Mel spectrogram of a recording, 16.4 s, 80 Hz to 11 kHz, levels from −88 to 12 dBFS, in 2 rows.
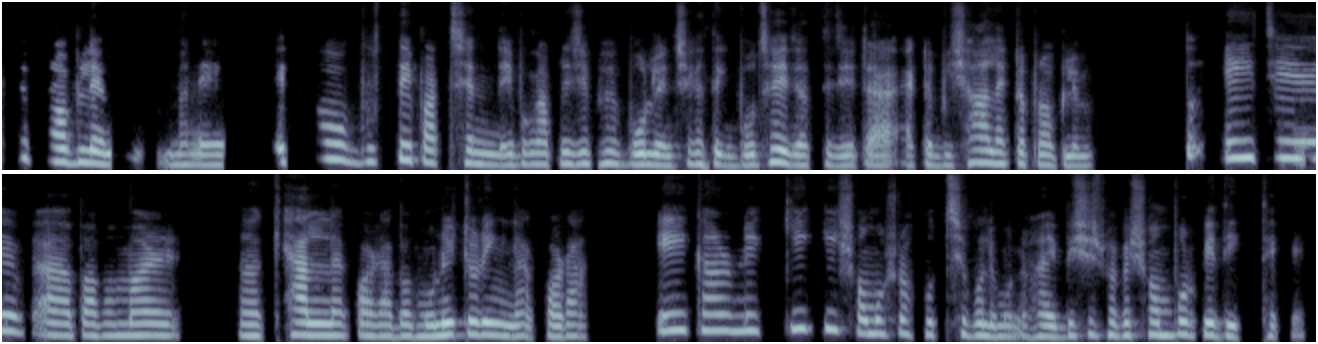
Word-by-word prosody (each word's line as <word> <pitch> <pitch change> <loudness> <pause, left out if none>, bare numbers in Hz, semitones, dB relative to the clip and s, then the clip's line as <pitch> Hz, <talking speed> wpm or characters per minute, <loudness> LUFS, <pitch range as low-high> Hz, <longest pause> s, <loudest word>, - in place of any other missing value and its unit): একটা 320 - -7
প্রবলেম। 240 -4 +5 0.5
মানে 200 0 -2 0.5
এটাতো 315 - -4 0.2
বুঝতেই 275 +3 0
পারছেন 235 -1 0 0.2
এবং 205 +1 -3
আপনি 220 - -2
যেভাবে 220 0 -1
বললেন 200 -2 +4
সেখান 210 -1 -2
থেকে 185 -3 0
বোঝাই 230 +5 +4
যাচ্ছে 190 +3 -4
যে, - - -1
এটা - - -3 0.2
একটা 195 +2 -4
বিশাল 235 +6 0
একটা 215 0 -2
প্রবলেম। 180 -2 -1 0.6
তো - - 0 0.3
এই 330 - +6
যে 330 - -2 0.5
আ - - +4 0.2
বাবা-মার 225 +1 +1 0.6
আ - - +1 0.2
খেয়াল 235 -2 +4
না 225 - +2
করা 215 -1 0
বা - - +2
মনিটরিং 230 +2 +5
না 210 - -3
করা, 215 0 0 0.6
এই 320 - +4
কারণে 310 -1 +1 0.2
কি, 345 - 0
কি 345 - +2
সমস্যা 255 0 0
হচ্ছে 235 +2 -4
বলে 220 -2 +2
মনে 200 - -5
হয় 205 -1 +2
বিশেষভাবে 230 0 -1
সম্পর্কের 230 0 +2
দিক 205 -1 +1
থেকে? 195 - -10
225 Hz, 170 wpm, -21 LUFS, 205-245 Hz, 0.6 s, এই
